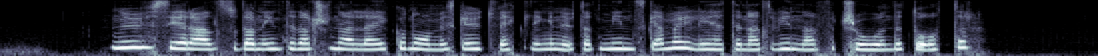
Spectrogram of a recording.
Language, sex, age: Swedish, female, 24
